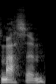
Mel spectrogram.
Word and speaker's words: Masham: And is it Massam or Masham? I can't remember how you pronounce it. Massam.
